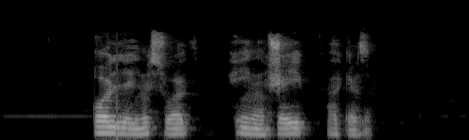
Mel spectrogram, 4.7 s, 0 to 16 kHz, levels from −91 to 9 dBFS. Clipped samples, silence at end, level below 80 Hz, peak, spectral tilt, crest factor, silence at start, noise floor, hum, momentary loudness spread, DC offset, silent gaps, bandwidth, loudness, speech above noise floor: under 0.1%; 1 s; -68 dBFS; -18 dBFS; -4.5 dB/octave; 20 dB; 0.95 s; -88 dBFS; none; 14 LU; under 0.1%; none; 7.6 kHz; -35 LUFS; 54 dB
